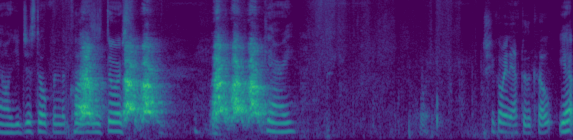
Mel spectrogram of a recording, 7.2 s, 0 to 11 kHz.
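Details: Jack Russell Terrier Maxine, 1.5 years old, reacting indoors to people leaving the house with two short bursts of harsh, rapid barking, each about a second long, and people talking before and after.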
